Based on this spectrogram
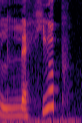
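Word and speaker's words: LeHeup: So this was the final issue of Shirtless Bear Fighter, issue 5, written by Jody Lehiop. Yep, that's how it's pronounced.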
